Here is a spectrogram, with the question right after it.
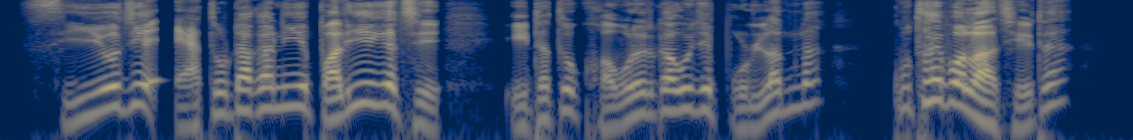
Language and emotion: Bengali, surprised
